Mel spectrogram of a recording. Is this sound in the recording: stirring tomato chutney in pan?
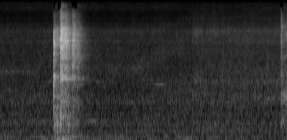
yes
